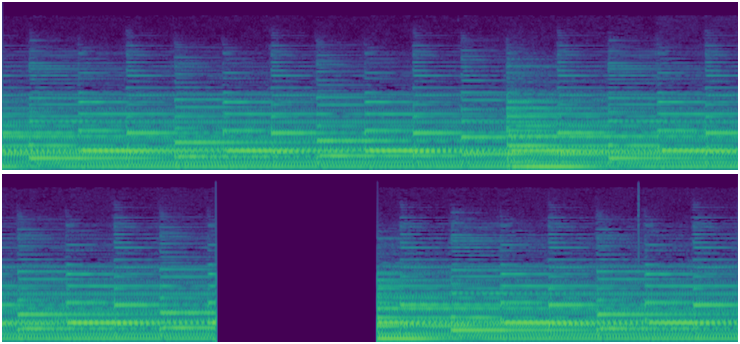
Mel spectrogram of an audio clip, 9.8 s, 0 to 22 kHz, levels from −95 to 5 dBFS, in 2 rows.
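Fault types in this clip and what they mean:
Audio dropout to silence: From 6.33 to 7.41 s the sound just stops dead for about 1.08 seconds, then picks back up mid-flow. The gap is silent, with no room tone or hiss underneath, so whatever happened in that second is simply gone. That pattern likely means the input went missing, maybe a link hiccup or a brief mute, while the recorder kept on writing silence.
Bit error spike: At 9.15 s there's a single sharp tick, very short and broadband, with nothing in the surrounding sound to explain it. It lasts only a couple of samples, which is what you get when one bit flips in a stored or transmitted value. The sample jumps by a power of two, snaps straight back, and leaves one click that has nothing to do with the audio around it.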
